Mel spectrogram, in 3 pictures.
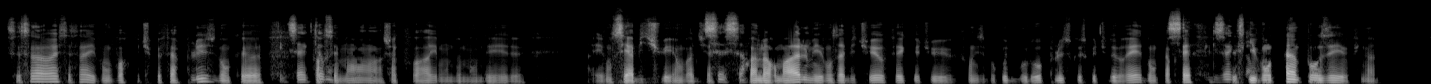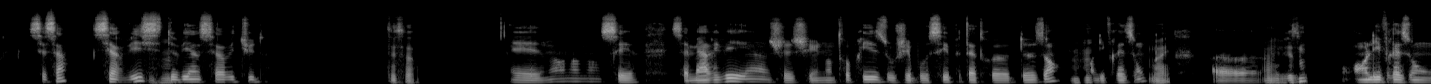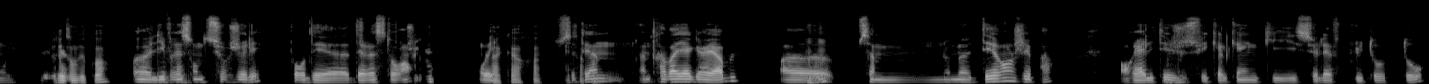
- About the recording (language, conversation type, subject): French, unstructured, Quel est, selon toi, le plus grand problème dans le monde du travail aujourd’hui ?
- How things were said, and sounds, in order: stressed: "t'imposer"; distorted speech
